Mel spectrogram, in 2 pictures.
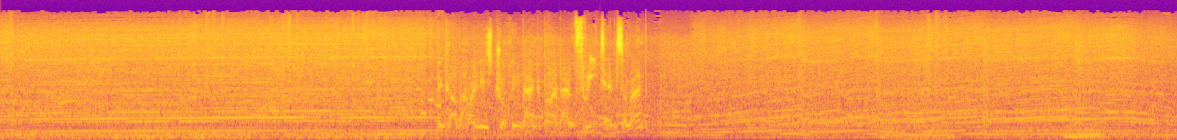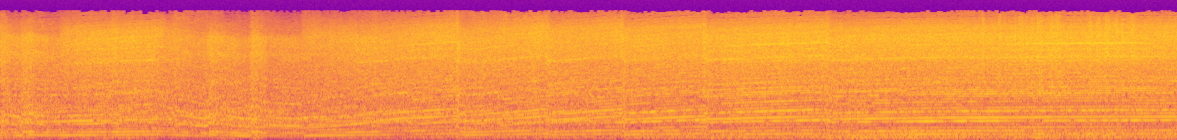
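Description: A racing car engine roars at high revs, rising and falling as it shifts gears.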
